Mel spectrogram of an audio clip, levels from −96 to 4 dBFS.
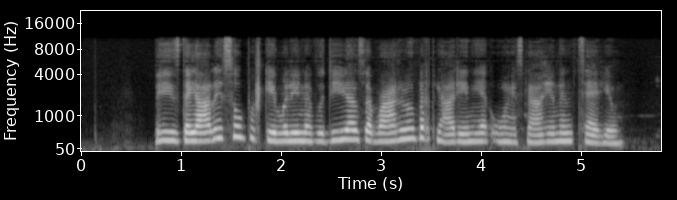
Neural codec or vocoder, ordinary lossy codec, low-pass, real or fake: codec, 24 kHz, 0.9 kbps, WavTokenizer, medium music audio release; none; 10.8 kHz; fake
